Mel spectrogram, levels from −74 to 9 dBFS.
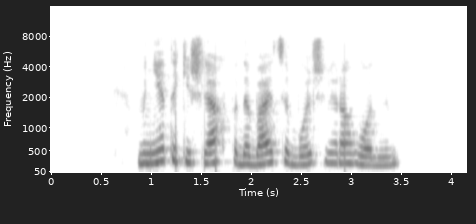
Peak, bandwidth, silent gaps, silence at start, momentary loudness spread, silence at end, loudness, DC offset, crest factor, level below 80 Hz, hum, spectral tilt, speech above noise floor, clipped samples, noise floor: -20 dBFS; 8.2 kHz; none; 0.85 s; 11 LU; 0.65 s; -35 LUFS; under 0.1%; 18 dB; -72 dBFS; none; -4 dB/octave; 52 dB; under 0.1%; -87 dBFS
